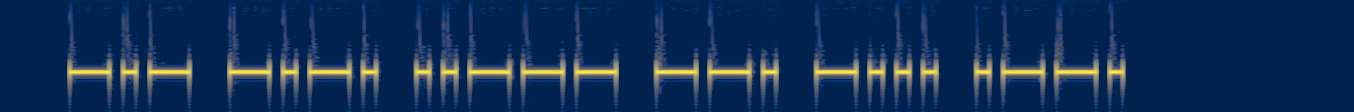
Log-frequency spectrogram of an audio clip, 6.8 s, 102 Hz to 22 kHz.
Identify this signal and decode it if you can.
Morse code, heard as a keyed tone, about 18 wpm, 700 Hz. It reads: KC2GBP
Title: Speed Racing - USA 2x3 Call Signs 15wpm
